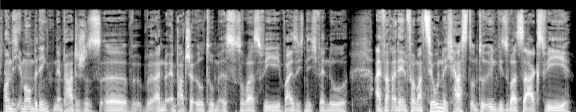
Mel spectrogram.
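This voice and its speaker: A man's voice: extremely low pitch, steady tone, fairly quick, darkish tone. A man co-hosting a podcast in casual chat, often losing his thread and laughing. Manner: rambling, loses track mid-sentence, laughs often. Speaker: podcast co-host.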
